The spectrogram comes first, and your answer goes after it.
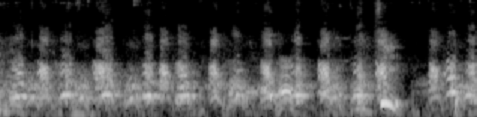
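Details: A formerly fearful Rottweiler attacking during guard-dog training: throaty barks and growling snarls in rapid clusters, with a man's urging voice audible between bursts.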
